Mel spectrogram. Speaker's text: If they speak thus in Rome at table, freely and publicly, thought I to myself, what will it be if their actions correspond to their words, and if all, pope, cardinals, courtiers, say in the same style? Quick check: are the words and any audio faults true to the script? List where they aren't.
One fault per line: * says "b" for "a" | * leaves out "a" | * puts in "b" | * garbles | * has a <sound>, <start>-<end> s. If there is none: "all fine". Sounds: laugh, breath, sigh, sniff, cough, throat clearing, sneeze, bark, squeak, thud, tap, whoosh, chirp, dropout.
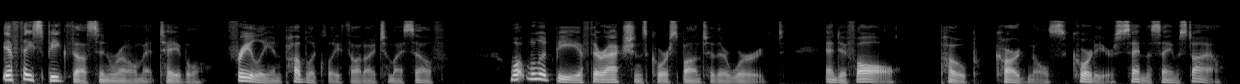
* has a dropout, 7.7-7.8 s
